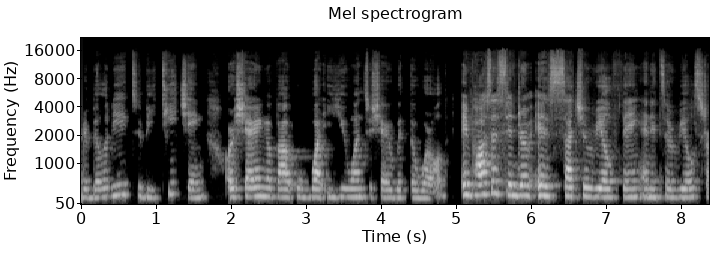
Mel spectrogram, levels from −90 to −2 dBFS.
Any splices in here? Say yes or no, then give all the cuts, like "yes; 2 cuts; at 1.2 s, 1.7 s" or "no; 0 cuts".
yes; 1 cut; at 4.8 s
